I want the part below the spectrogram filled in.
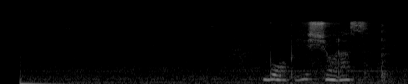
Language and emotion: Russian, neutral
